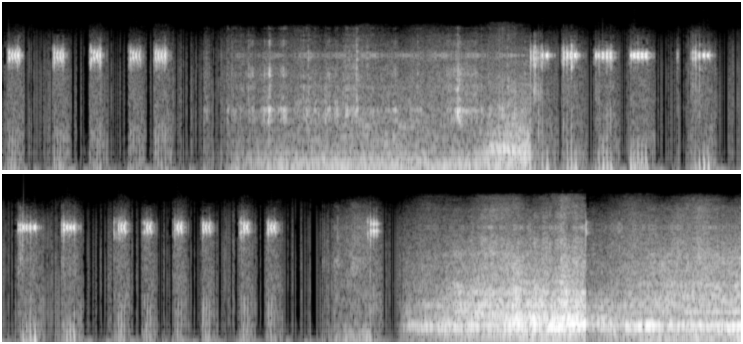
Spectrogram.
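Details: Fighting cricket kept for contests, sound test: bursts of high, sharp chirps at a steady pace, broken by a quieter stretch and ending in loud broadband noise.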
